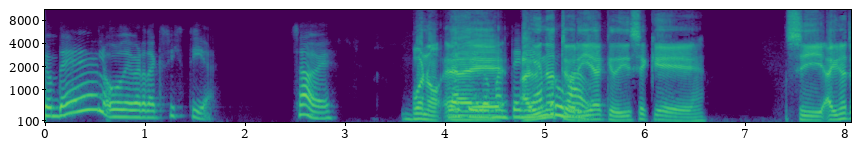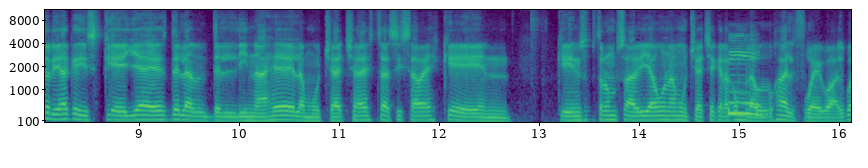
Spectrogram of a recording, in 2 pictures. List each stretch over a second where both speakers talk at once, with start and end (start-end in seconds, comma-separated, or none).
4.0-5.6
